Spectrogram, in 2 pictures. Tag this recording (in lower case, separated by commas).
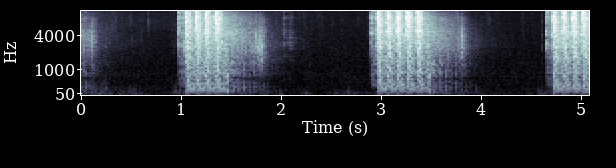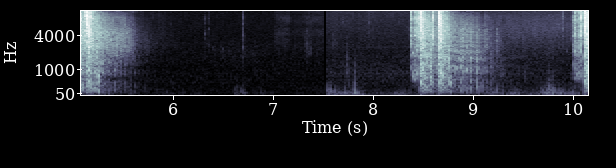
machine gun shooting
